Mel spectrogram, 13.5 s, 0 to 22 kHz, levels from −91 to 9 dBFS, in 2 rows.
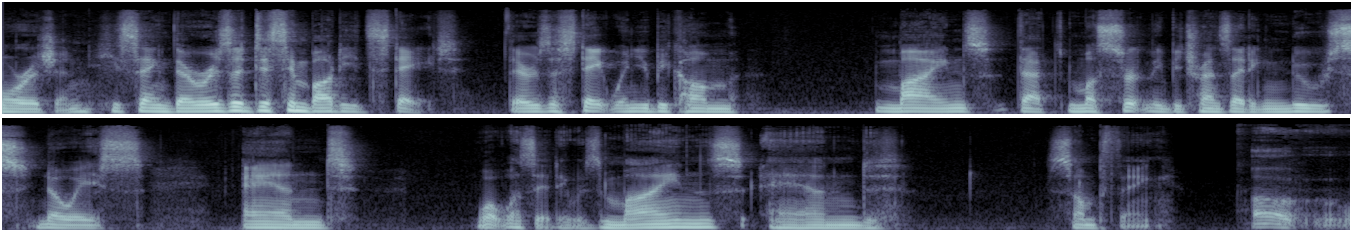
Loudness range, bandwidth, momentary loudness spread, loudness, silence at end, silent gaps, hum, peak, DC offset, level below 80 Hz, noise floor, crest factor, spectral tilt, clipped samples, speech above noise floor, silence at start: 4 LU; 17 kHz; 13 LU; -20 LUFS; 0 s; none; none; -2 dBFS; under 0.1%; -48 dBFS; -59 dBFS; 20 dB; -4.5 dB/octave; under 0.1%; 40 dB; 0 s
